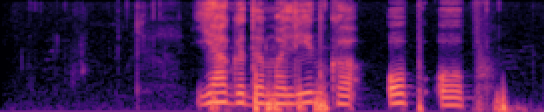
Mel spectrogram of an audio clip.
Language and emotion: Russian, neutral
